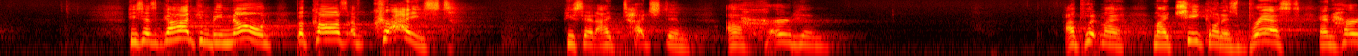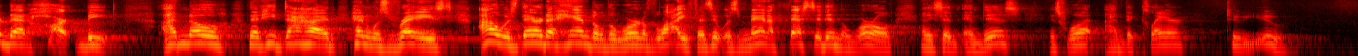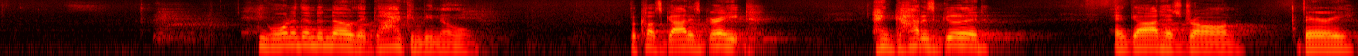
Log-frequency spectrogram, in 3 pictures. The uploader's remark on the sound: Sermon Audio from Sunday, September 3rd, 2023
